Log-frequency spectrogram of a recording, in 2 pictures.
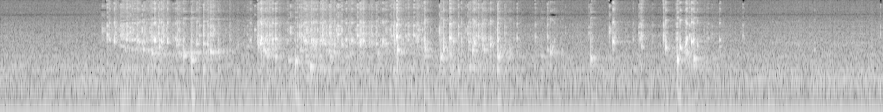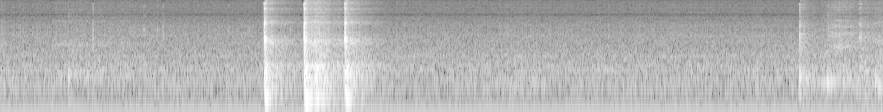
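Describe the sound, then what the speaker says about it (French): Lye poured into mixed oils and lard for soap making makes a run of small liquid splashes and clinks early on, then sparse wet drips and a few sharper utensil knocks, fairly quiet with no speech. "Donc maintenant je peux verser la soude dans les huiles."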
